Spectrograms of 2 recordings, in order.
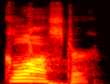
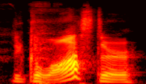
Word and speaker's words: Gloucester: oh you see e ste R but it's pronounced Smith Gloucester Gloucester yes so I don't know it's it's weird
